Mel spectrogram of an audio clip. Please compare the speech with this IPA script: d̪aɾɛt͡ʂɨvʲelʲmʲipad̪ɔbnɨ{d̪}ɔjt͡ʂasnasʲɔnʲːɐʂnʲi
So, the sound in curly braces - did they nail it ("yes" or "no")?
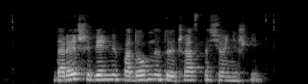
no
